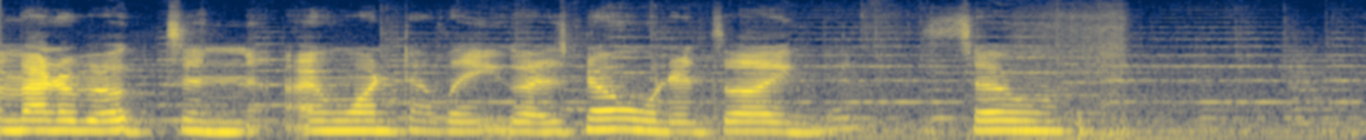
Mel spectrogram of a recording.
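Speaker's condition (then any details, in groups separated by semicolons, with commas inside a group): Friedreich's ataxia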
